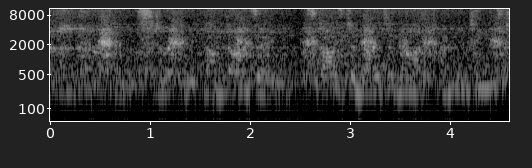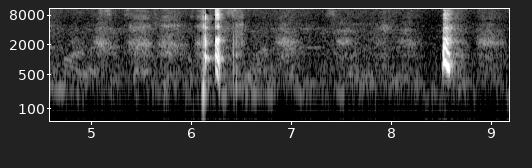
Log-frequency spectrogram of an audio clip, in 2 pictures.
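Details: Soft murmuring with a few sharp, abrupt catches of breath; hiccups.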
